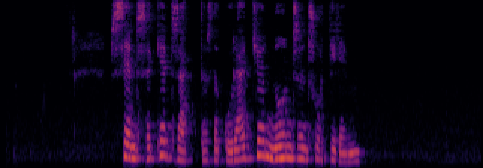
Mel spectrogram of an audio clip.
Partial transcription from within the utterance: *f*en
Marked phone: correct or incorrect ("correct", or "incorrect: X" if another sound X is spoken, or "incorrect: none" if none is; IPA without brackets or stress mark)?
incorrect: s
